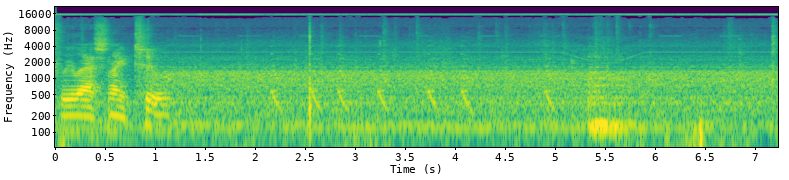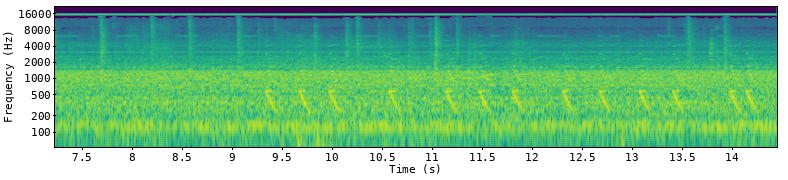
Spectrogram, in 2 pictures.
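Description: A video game's spaceship engine drones steadily through a television speaker.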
